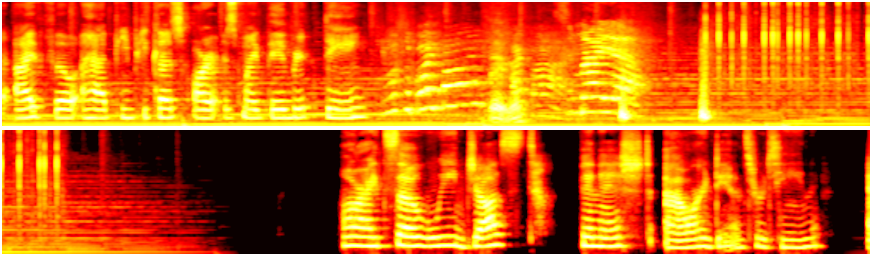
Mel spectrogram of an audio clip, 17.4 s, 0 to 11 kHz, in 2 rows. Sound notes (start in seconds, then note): 7.0 typewriter clacking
